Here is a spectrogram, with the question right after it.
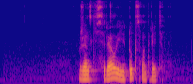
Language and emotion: Russian, neutral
